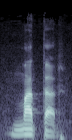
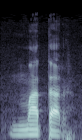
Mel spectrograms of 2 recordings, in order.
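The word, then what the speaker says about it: مطر: অবশ্যই খেয়াল করছেন হয়তো, একটা শর্ট সাউন্ড, একটা লং সাউন্ড। শর্ট সাউন্ডের যেটা মাতার, এটা অর্থ বৃষ্টি।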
